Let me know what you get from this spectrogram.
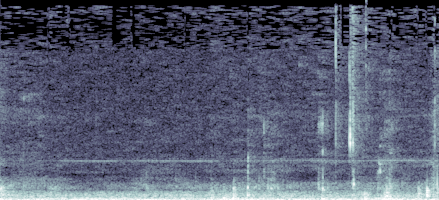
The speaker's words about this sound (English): These are sour cherries. Super delicious, super good, right? In a community park, and we've been munching on these.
